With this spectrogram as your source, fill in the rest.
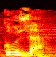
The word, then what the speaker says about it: Kooza: espectaculares, se está presentando con su espectáculo Cuya. Así se pronuncia.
